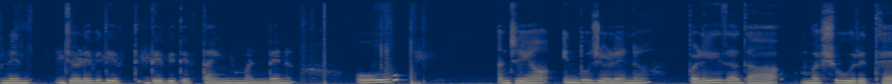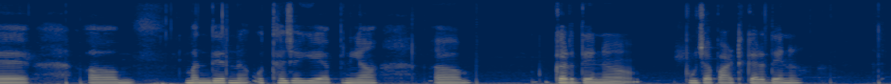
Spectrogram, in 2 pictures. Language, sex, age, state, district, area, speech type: Dogri, female, 18-30, Jammu and Kashmir, Samba, urban, spontaneous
